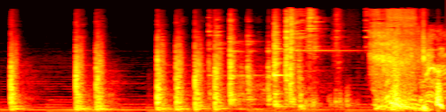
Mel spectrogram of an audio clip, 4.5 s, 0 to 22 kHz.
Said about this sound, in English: And I bang hard on the door. This time I actually bang really hard because I've learned my lesson, and this is, you know, knock number 54 with right. the variation on the rhythm.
